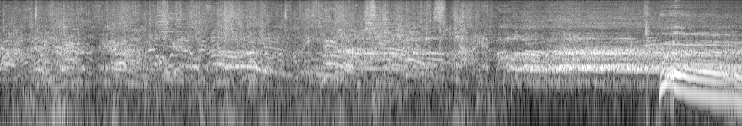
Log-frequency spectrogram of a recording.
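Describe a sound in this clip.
Men shout and yell in battle.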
